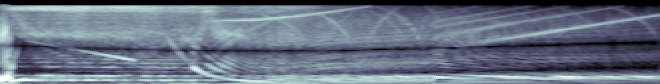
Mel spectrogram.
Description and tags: LEAD IN
techno noise space scooter
noise, techno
